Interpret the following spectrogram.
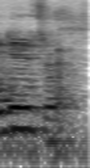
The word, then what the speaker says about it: Louvre: Um and of course Adventures in the Louvre or the Louv as I will be saying because I'm going to stick to my American pronunciation for French.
